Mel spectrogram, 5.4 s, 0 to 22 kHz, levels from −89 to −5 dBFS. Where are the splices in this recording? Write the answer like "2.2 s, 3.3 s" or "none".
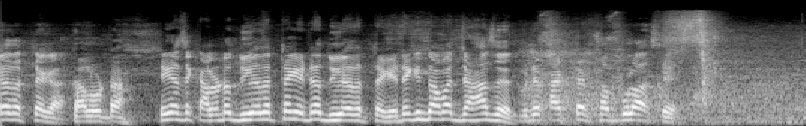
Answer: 3.5 s

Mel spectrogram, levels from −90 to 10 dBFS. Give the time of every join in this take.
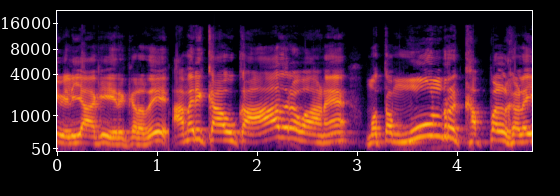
1.1 s

